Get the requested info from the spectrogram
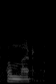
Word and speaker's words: Omar: My name is Omar. O-M-A-R. – Oh, Marco? – Yes. – How you spell it? – O-M-A-R. – O-M-A-R.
